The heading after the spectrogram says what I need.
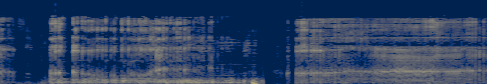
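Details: Long, deep, rumbling belches in a small room; repeated burping.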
